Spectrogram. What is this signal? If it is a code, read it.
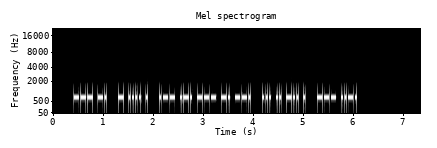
Morse code, heard as a keyed tone, about 34 wpm, 700 Hz. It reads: ON THE WRONG SIDE OF
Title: Sets of 5 Words Encore 35wpm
